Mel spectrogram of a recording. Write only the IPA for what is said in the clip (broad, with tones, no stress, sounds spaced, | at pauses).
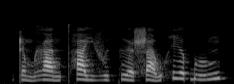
ʈ ə˨˩˨ m ɣ a˨˩˨ n t̪ʰ a˨˩ j v ɨ˨˩˨ k ɨ˨˩ ə̯ ʂ a˨˩˦ w h i˧ ə̯ ɓ u˧˥ ŋ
